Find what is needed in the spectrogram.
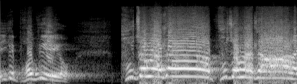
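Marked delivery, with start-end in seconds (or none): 1.2-3.0 loud, high cry of unclean; leper's warning shout. Retold or imitated. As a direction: shout a warning to keep people away. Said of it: "이렇게 소리를 질러야 돼요".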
